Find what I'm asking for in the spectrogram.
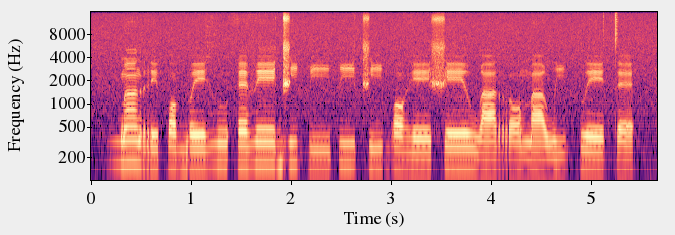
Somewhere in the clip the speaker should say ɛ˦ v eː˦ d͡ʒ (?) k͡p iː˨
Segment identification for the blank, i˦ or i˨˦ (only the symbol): i˦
